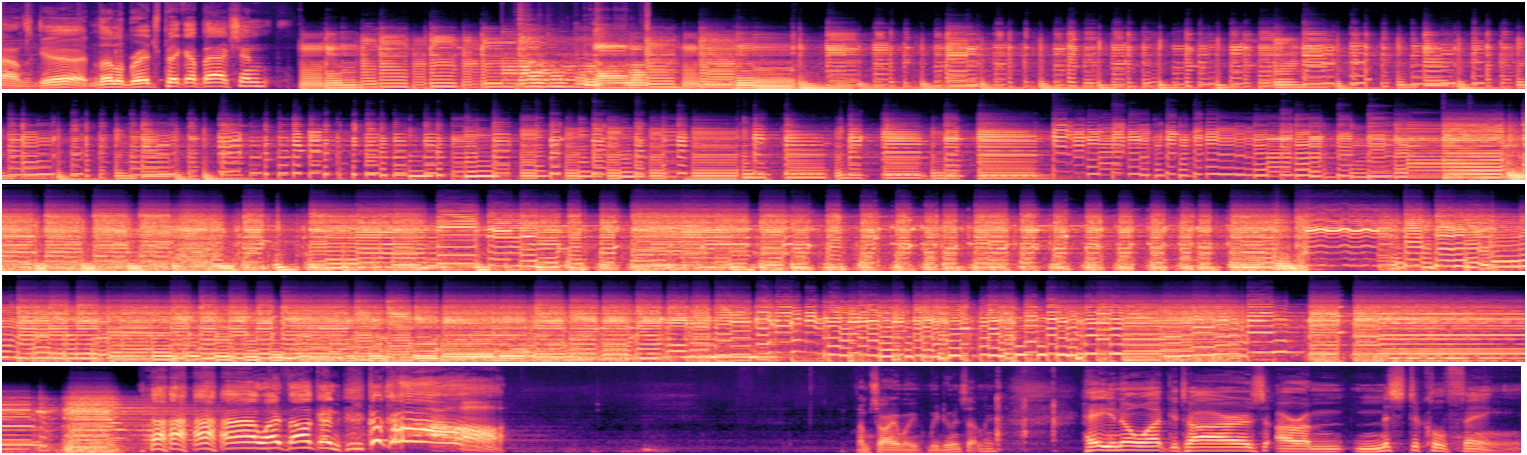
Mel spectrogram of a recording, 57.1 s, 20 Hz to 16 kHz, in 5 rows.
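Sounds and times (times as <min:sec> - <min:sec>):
distorted electric guitar: 0:02.3 - 0:47.1.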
